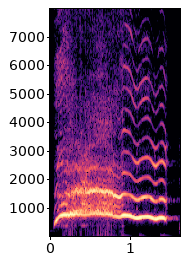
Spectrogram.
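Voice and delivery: long, very high, loud anguished wail; drawn-out sobbing scream; wailing cry. Retold or imitated. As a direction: let out a howl of repentant weeping. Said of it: "이런, 이런 거예요".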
